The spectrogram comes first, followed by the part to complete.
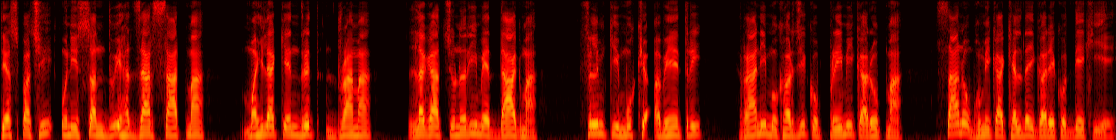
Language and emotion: Nepali, neutral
